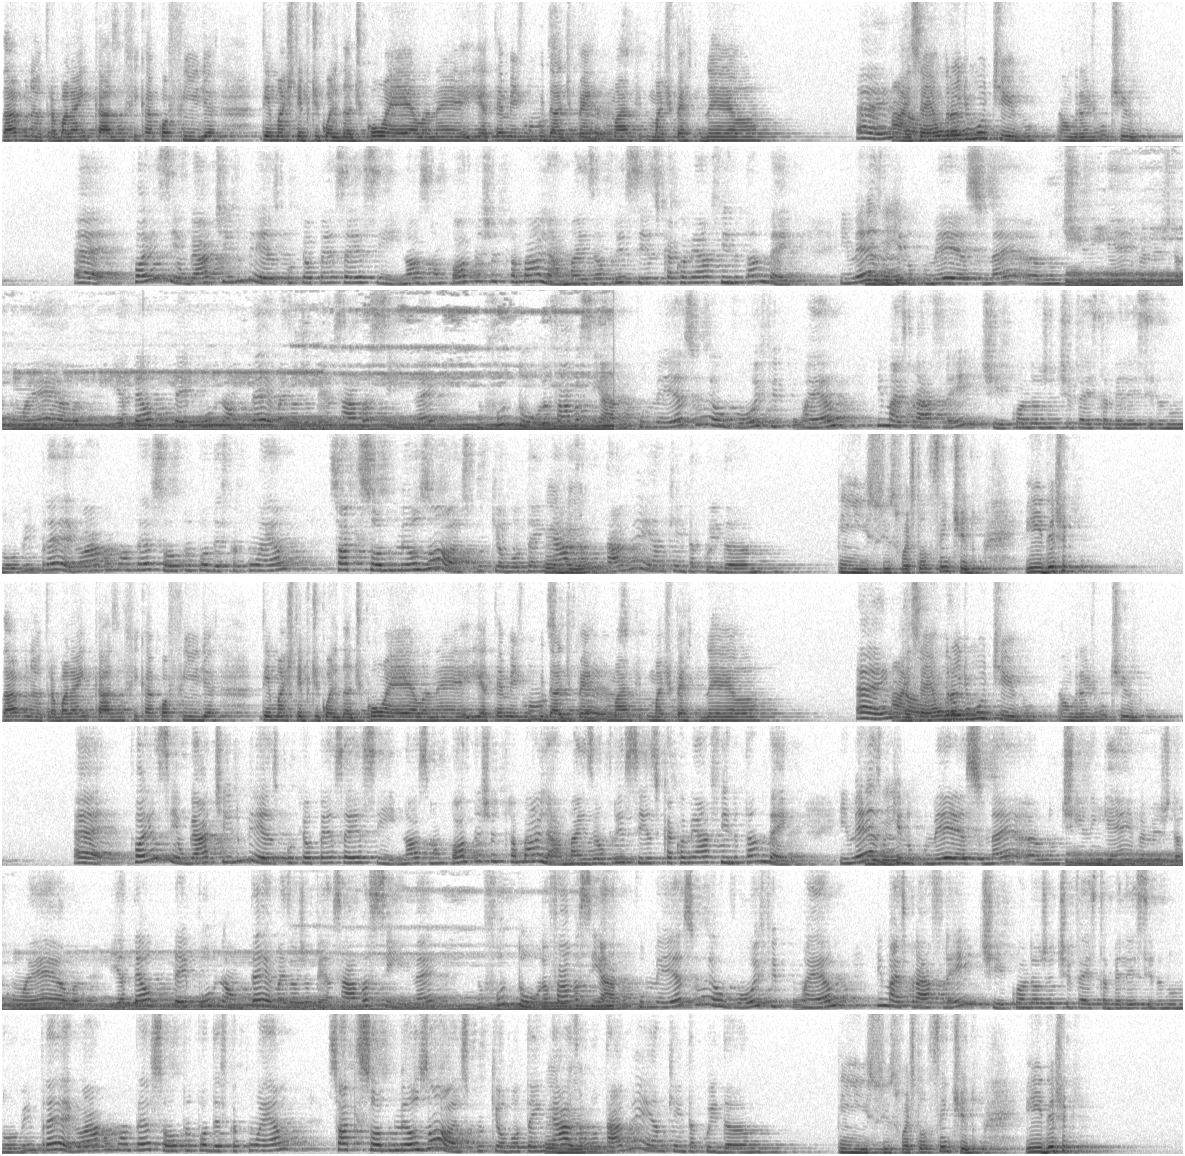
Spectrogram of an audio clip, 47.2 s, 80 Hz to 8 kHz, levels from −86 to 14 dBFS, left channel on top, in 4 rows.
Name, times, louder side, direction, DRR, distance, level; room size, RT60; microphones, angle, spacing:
voice 1, 0.0-7.6 8.9-11.5 20.4-20.9 40.8-41.4 43.8-46.1, left 1 dB, 5° left, 6 dB, 1.4 m, -19 dB
voice 2, 5.2-6.2 8.5-9.6 12.5-19.7 20.2-24.4 24.7-28.0 28.3-32.0 32.4-38.3 38.7-43.0, right 2 dB, 60° right, 4 dB, 3.1 m, -23 dB
sound 1, 22.4-29.7, left 2 dB, 55° left, 1.1 m, -20 dB
29.5 x 15.5 x 8.0 m, 1.0 s
head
